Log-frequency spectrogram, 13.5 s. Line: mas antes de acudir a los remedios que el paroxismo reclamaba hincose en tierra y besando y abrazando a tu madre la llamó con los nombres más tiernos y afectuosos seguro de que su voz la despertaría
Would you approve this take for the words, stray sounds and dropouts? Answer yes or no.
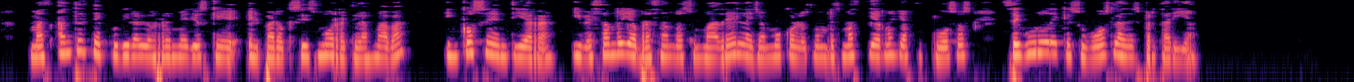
no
